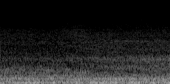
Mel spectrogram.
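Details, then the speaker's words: 2015 Ford Fusion 1.5 EcoBoost with a P0302 misfire, during a scan-tool power balance test with an injector disabled. It idles very roughly, with a deep uneven chug from two cylinders not firing, and still runs badly. "After spares, still runs like dog"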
